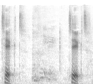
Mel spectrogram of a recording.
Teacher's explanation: So we have this word with an ed ending, but you know it comes out as just a t, right? No vowel here, just ticked.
